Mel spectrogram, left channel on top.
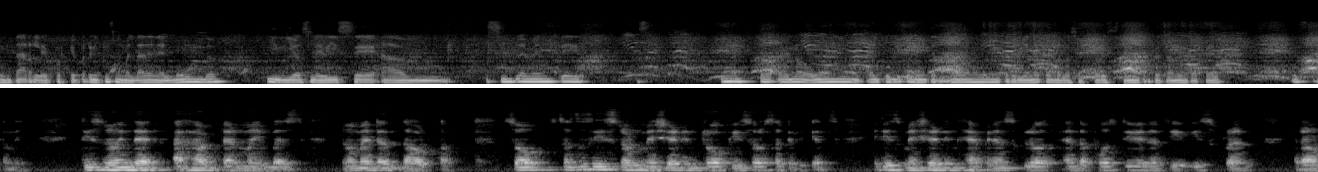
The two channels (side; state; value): both; different; correlation 0.01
